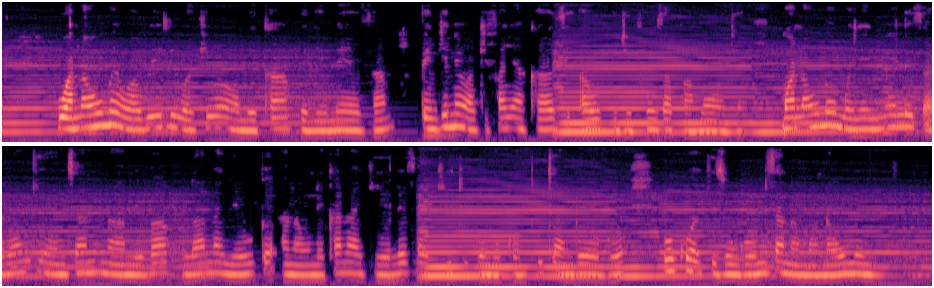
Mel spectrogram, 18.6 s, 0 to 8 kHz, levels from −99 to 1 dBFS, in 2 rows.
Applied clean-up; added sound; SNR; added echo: none; Bowed string instrument; 7 dB; none.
